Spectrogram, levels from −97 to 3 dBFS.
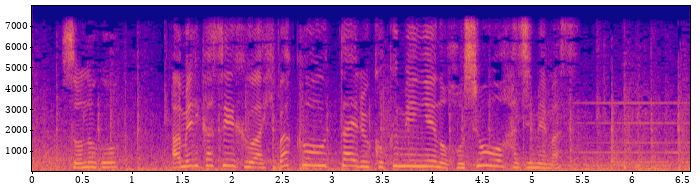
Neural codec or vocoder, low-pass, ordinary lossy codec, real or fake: none; 7.2 kHz; none; real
